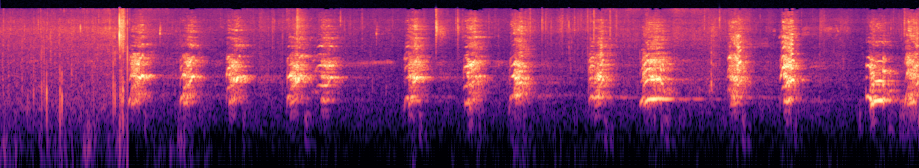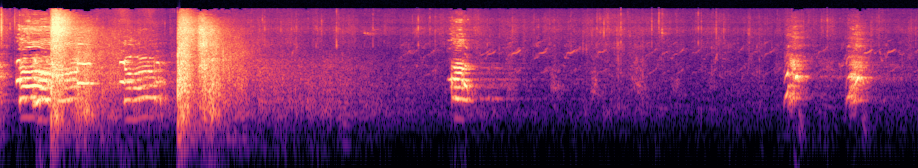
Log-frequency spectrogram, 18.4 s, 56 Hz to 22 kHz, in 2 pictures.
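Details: Dachshunds on a driven fox hunt in Victoria, 23 July 2017: high, yelping barks come in quick runs of about two per second, with a loud harsh burst near the middle, then sparse barks after a pause.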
